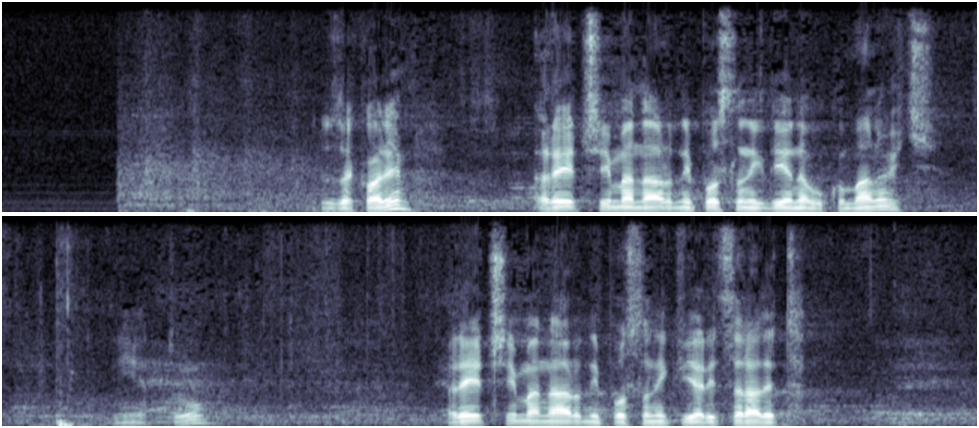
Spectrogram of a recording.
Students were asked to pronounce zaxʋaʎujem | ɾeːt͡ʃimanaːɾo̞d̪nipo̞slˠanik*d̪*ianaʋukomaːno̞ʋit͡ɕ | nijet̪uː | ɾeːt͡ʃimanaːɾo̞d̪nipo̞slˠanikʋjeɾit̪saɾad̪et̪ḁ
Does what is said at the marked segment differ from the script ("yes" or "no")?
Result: no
